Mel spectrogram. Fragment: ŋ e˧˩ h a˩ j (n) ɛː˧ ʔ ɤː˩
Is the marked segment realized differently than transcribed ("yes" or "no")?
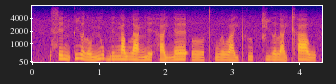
no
